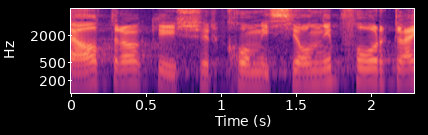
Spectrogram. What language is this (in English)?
Swiss German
